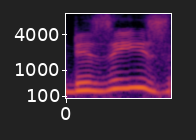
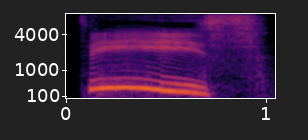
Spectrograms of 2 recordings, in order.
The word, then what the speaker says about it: decease: और ये नीचे वाला क्या है, इसका प्रोनाउंसिएशन डिजीज नहीं है, इसका प्रोनाउंसिएशन क्या है, डिसीज, ये सीस है, डिसीज, डिजीज नहीं है नीचे वाले का, डिसीज, ये डेथ है, मृत्यु है खुद ही, है ना।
